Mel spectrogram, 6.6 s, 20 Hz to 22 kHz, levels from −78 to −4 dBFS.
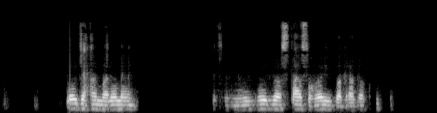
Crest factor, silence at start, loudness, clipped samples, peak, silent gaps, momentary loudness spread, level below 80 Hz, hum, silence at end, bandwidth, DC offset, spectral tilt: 18 dB; 1 s; -19 LUFS; under 0.1%; -4 dBFS; 2.22-2.60 s, 2.71-3.00 s, 3.11-3.15 s, 5.60-5.64 s; 12 LU; -70 dBFS; none; 0.9 s; 11.5 kHz; under 0.1%; -4.5 dB/octave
